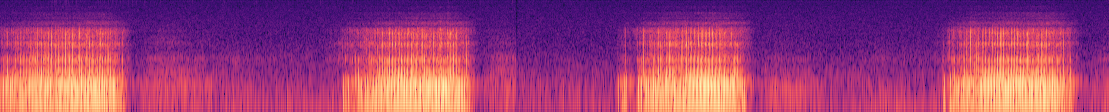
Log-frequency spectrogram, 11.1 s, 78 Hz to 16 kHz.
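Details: Snoring sound effect: four loud, rough, rattling inspiratory snores at about 20/min, with quiet breathing between.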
